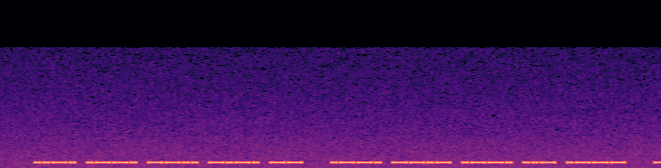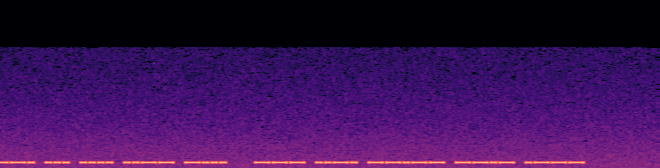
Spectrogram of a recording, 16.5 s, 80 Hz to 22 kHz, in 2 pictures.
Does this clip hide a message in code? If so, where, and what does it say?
Yes: Morse code (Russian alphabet) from 0.4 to 15.6 s, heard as a keyed tone, machine-sent, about 22 wpm, 860 Hz. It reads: ФПЗЦМ ПЩПУЙ ГСХЮБ ОФЪЩЙ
